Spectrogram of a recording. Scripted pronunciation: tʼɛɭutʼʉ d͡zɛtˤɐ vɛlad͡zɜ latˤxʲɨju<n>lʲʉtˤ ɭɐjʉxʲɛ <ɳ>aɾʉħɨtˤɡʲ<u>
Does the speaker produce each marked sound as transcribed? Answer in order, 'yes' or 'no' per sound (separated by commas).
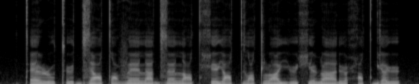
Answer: no, yes, no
